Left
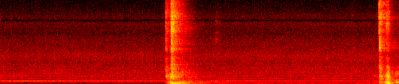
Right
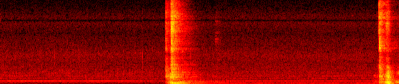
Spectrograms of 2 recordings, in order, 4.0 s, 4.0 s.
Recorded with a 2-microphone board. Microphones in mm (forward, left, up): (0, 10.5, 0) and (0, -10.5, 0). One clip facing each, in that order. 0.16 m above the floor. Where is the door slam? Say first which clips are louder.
Right 1 dB; 5° right (ahead or behind), 0.9 m.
